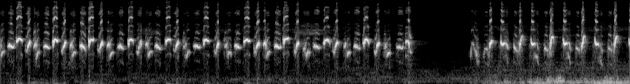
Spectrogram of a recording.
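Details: Sooty-headed bulbul lure call, used to draw wild bulbuls closer. A fast, excited chatter of bright, bubbling notes, many per second, runs for four seconds, breaks off briefly, then resumes over a faint low rumble.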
